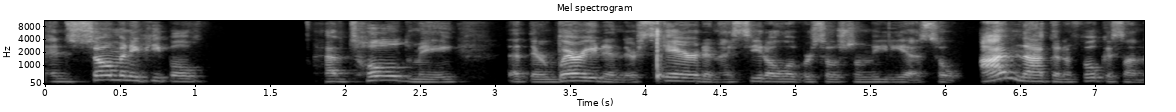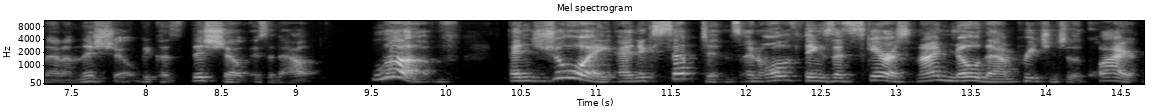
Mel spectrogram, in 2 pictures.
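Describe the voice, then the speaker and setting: A man's voice: fairly high pitch, bright, forceful tone. A man hosting a casual livestream chat show from home, upbeat and chatty, greeting viewers by name. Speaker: host.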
